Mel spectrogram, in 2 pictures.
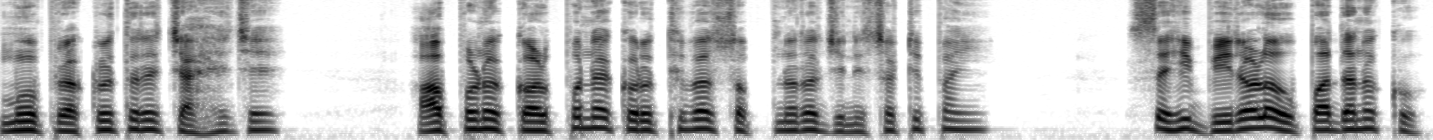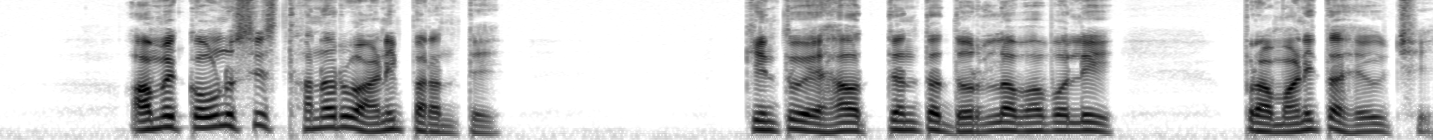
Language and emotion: Odia, sad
